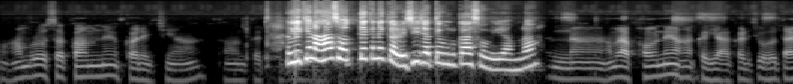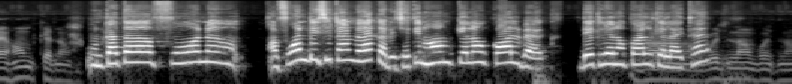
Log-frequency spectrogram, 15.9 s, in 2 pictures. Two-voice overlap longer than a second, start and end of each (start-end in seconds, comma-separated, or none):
none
